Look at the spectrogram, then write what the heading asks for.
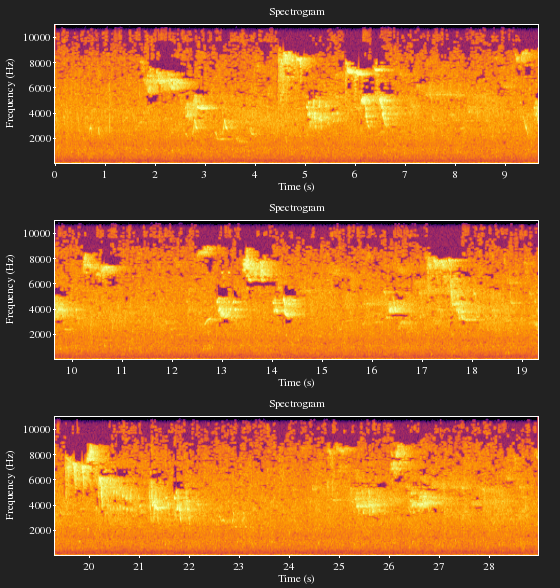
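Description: Small birds calling: many short, high chirps and trills, one every second or two, over a faint steady hiss.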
